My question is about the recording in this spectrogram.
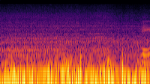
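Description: Yamaha SZ single-cylinder motorcycle being ridden at a steady speed, its engine running under a heavy, uneven low rumble of wind on the rider-mounted microphone.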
